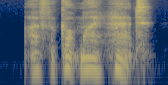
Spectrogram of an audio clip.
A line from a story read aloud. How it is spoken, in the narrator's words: the bartender whispered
